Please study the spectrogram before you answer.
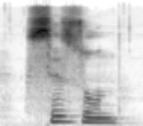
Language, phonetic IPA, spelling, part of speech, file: Ukrainian, [seˈzɔn], сезон, noun, Uk-сезон.ogg
- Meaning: 1. season (quarter of a year) 2. season (group of televised episodes)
